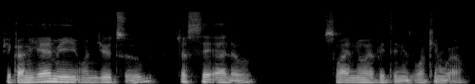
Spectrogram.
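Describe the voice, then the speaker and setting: A man's voice: on the low side, flat delivery, fairly quick, warm tone. A man giving a live-streamed orientation talk to trainees, rambling and repeating himself with many fillers. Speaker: training program organizer.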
